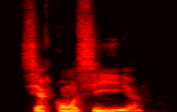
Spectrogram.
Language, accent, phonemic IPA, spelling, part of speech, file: French, Canada, /siʁ.kɔ̃.siʁ/, circoncirent, verb, LL-Q150 (fra)-circoncirent.wav
- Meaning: third-person plural past historic of circoncire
